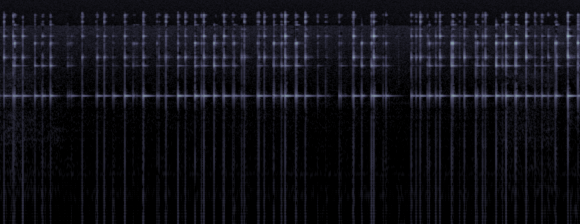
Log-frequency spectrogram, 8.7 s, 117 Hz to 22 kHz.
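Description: A small, clear, faceted drinking glass, hollow and empty, is held near the mic and tapped rapidly with fingernails. The glass gives off dozens of quick, bright clinks with a steady ring near 2.3 kHz that fades almost at once. Brief pauses break up the tapping.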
